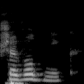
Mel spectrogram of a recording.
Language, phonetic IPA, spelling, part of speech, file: Polish, [pʃɛˈvɔdʲɲik], przewodnik, noun, Pl-przewodnik.ogg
